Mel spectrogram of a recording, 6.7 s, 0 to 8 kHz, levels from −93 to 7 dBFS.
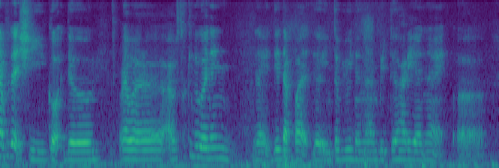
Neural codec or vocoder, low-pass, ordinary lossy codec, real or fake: none; none; none; real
